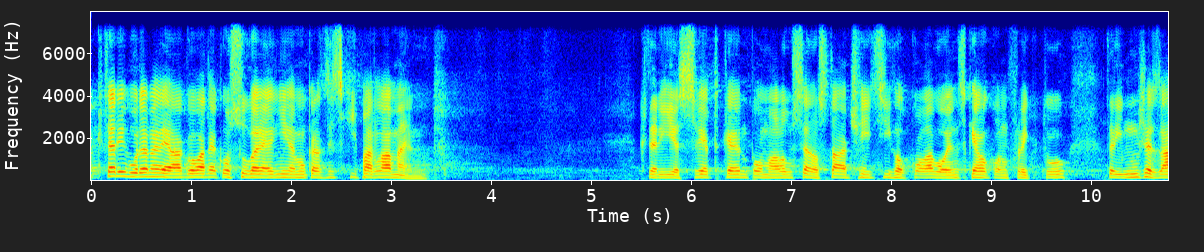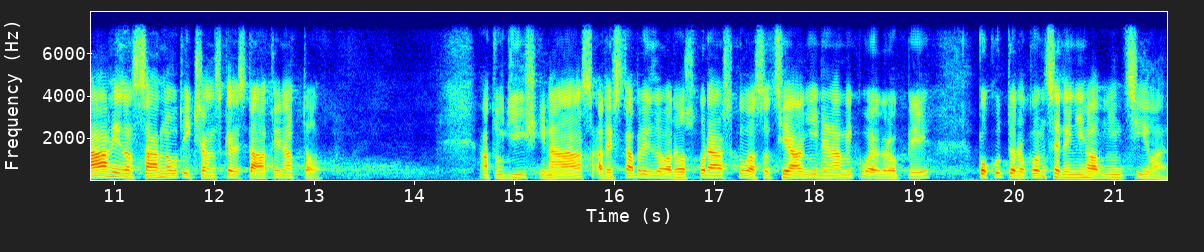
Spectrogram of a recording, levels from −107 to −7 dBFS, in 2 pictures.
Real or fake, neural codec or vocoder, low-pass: fake; codec, 44.1 kHz, 2.6 kbps, SNAC; 7.2 kHz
